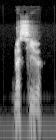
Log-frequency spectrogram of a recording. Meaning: feminine singular of massif
- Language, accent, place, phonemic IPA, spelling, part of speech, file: French, France, Lyon, /ma.siv/, massive, adjective, LL-Q150 (fra)-massive.wav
